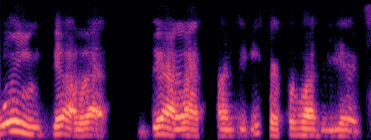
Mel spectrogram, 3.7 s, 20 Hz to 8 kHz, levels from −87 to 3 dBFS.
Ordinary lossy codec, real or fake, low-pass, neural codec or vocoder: none; fake; 7.2 kHz; codec, 16 kHz, 1 kbps, FreqCodec, smaller model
